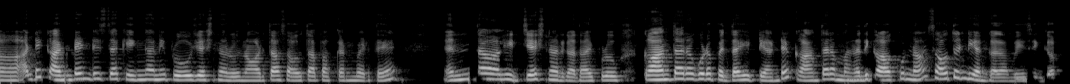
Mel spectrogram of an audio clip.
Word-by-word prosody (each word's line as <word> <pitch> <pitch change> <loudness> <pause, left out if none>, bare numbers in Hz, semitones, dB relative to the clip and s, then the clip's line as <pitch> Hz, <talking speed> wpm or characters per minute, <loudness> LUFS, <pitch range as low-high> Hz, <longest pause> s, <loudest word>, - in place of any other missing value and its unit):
ఆహ్, 195 0 -1
అంటే 225 +11 -2
content 235 +5 +2
is 260 0 -9
the - - +3
king 215 0 0
అని 225 0 +1
ప్రూవ్ 205 0 +4
చేసినారు. 205 -3 0
నార్తా? 180 +3 0
సౌతా? 180 0 -1
పక్కన 185 0 -6
పెడితే. 180 +1 -4 0.7
ఎంత 230 +5 -1 0.3
హిట్ 210 -4 -2
చేసినారు 220 -4 +1
కదా! 170 +1 -2
ఇప్పుడు 190 +2 -2 0.4
'కాంతార' 225 +4 +6
కూడా 250 0 +3
పెద్ద 200 - 0
హిట్టే 205 -3 -2
అంటే, 180 +12 -1
'కాంతారా' 185 +7 0
మనది 190 +4 -1
కాకుండా 210 +2 +1
సౌత్ 265 +5 +2
ఇండియన్ 210 -10 +1
కదా! 160 0 -1
బేసిక్‌గా. 155 - -9
205 Hz, 170 wpm, -24 LUFS, 185-230 Hz, 0.7 s, కాంతార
